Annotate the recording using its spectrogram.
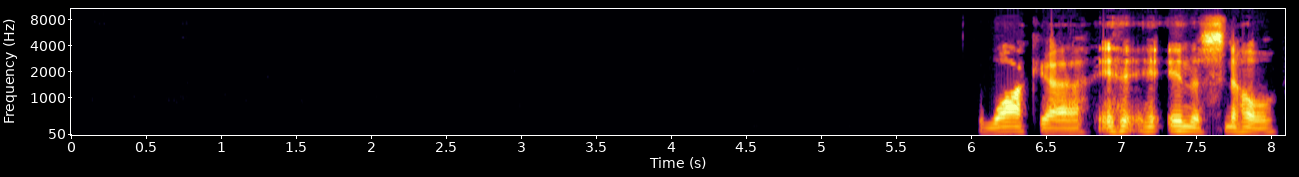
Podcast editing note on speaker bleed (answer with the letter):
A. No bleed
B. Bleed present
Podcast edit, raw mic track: A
